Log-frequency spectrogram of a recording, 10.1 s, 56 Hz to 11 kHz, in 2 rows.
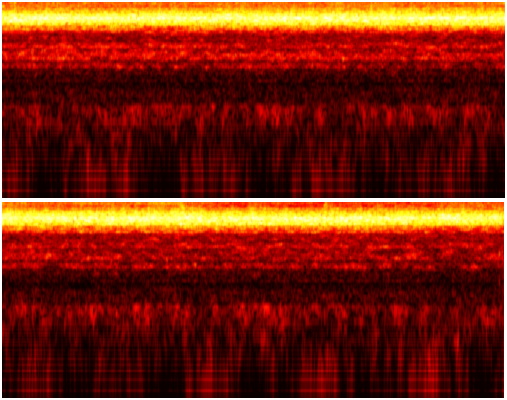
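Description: Desktop 30 W fiber laser marker running while it marks an outline on stainless steel: a steady, even high hiss with a faint low hum underneath, no distinct clicks or changes.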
